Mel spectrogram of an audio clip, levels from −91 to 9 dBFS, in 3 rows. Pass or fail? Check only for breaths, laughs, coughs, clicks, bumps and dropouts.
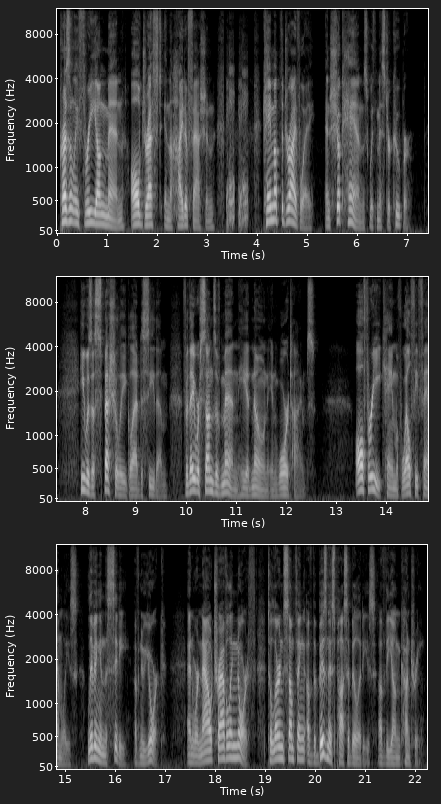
fail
